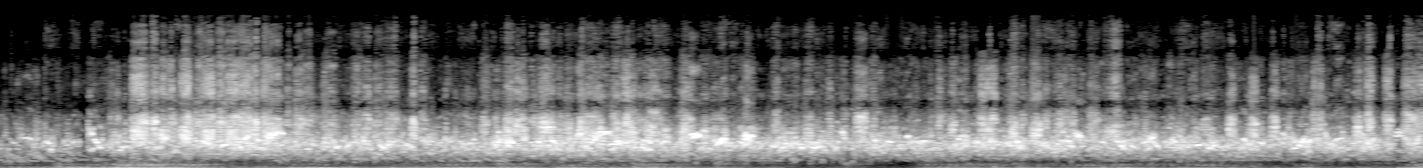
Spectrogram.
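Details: Budgerigars chattering in an aviary colony, a continuous bright twittering of many overlapping voices starting after a short quiet moment and staying steady throughout.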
